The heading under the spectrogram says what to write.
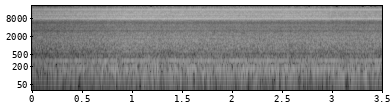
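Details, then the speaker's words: Rebuilt 2005 PC under CPU/GPU stress testing: thin steady high-pitched whine and hiss, locust-like, from graphics card coil whine; pitch rises the harder the card works. "If you listen carefully, you can hear that high-pitch whine and hissing. kind of sounds like a locust, right?"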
